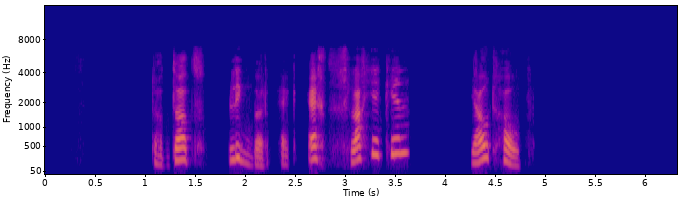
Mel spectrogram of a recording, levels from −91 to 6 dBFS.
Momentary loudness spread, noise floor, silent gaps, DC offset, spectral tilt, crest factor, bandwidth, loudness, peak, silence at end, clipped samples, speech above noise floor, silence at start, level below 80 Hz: 18 LU; under -90 dBFS; 1.65-1.84 s, 2.27-2.32 s, 2.55-2.62 s, 3.67-4.26 s; under 0.1%; -3 dB/octave; 22 dB; 7.2 kHz; -37 LUFS; -18 dBFS; 1.6 s; under 0.1%; over 53 dB; 1.1 s; under -90 dBFS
